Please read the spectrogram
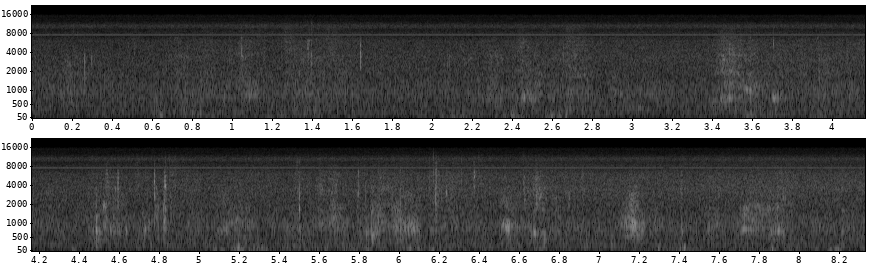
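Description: Great Danes bounding and digging in deep snow: irregular crunches and scuffs of their paws in the snow, coming thicker in the second half, over a steady background hiss.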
